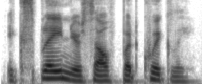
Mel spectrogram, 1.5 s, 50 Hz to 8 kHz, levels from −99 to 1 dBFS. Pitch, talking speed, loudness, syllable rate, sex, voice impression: 150 Hz, 120 wpm, -18 LUFS, 5.0 syllables/s, female, feminine, middle-aged, tensed, powerful, clear, fluent, intellectual, unique, lively, slightly intense, slightly sharp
